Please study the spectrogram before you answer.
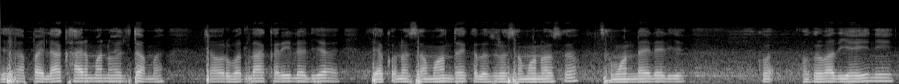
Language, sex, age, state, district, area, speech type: Maithili, male, 45-60, Bihar, Purnia, rural, spontaneous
